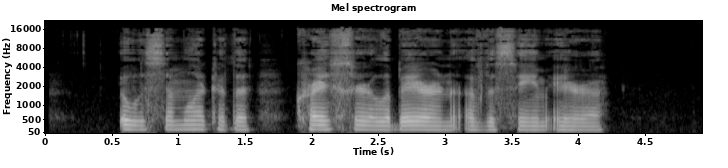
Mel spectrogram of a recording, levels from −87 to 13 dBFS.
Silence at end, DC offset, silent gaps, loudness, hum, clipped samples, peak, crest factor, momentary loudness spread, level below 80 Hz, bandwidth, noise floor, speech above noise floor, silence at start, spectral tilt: 0.75 s; under 0.1%; none; -20 LUFS; none; under 0.1%; -2 dBFS; 20 dB; 9 LU; -62 dBFS; 16.5 kHz; -69 dBFS; 49 dB; 0.55 s; -4.5 dB/octave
